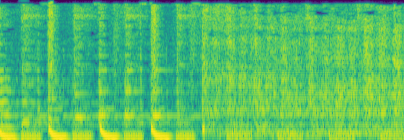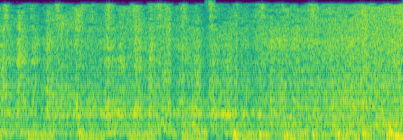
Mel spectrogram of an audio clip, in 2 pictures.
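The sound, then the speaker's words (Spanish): A train travels on rails with a steady rumble and a rhythmic clickety-clack. It opens with a few sharp, loud knocks, then the rolling noise continues without voices. “por el campo viajando, en el tren disfrutando”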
